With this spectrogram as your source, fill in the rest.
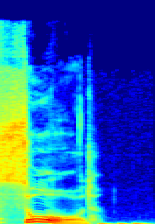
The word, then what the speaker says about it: sword: next on is a sword he picked up the sword sword it has a w but you don't need to say it it's not a sword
